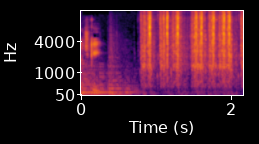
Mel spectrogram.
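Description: Fast, even mechanical ticking, about eight to ten ticks a second, starting about a second in: a clock-ticking sound effect run quickly to show time passing.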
